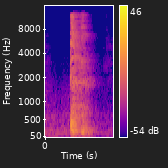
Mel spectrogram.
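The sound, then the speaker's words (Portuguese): A man gives one harsh, rasping cough that bursts out suddenly, carries a rough second push, then trails off within about half a second against a quiet background. “Por isso que ele tosse.”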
